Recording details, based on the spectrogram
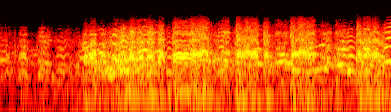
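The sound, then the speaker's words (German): A flock of geese being herded into a house cackles and honks continuously, many overlapping calls forming a loud, busy chorus with no pauses. “Fräulein Ulrike treibt ihre schnatternde Herde in dem Stall, pardon, ins Haus.”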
